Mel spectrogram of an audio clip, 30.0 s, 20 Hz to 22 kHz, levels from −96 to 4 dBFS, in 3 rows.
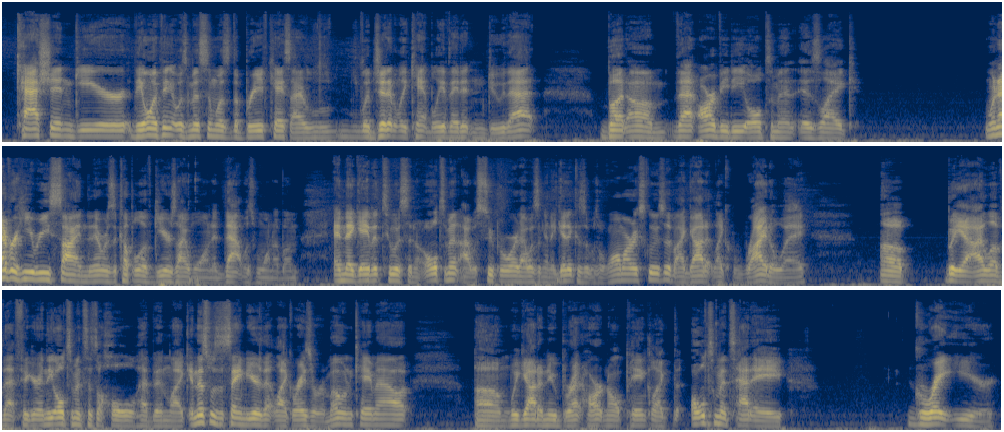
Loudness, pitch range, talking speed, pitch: -29 LUFS, 115-140 Hz, 240 wpm, 125 Hz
